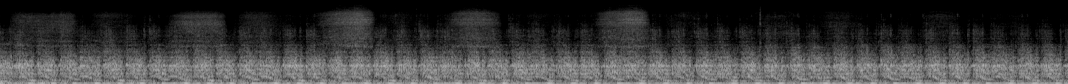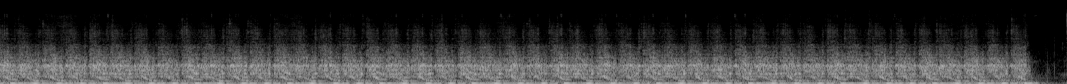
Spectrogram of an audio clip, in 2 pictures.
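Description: Mercedes engine cranking over continuously on the starter without catching, a loud, steady, rhythmic churning that runs for about twenty seconds before cutting off abruptly.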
